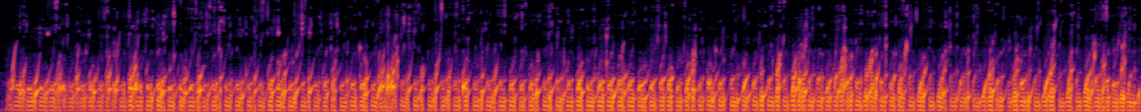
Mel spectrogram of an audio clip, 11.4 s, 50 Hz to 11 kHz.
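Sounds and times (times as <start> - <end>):
person gargling: 0.0 - 11.4.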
